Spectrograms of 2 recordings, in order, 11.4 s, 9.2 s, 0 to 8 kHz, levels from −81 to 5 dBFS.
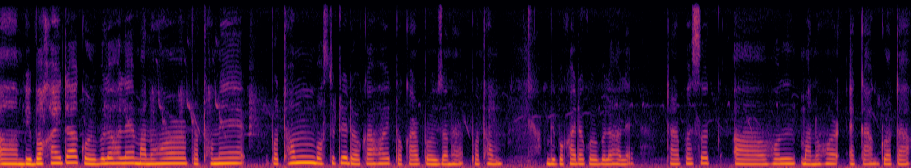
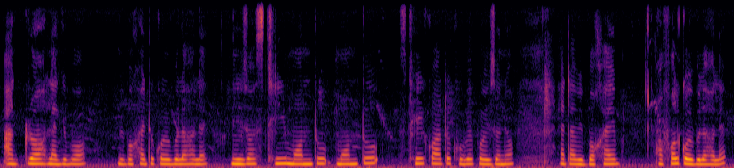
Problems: constant background noise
